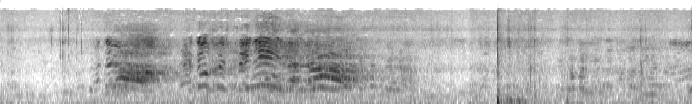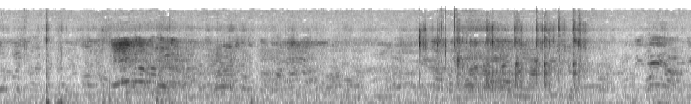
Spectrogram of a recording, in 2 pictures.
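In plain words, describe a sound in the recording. Young players shout and call out across an outdoor field.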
